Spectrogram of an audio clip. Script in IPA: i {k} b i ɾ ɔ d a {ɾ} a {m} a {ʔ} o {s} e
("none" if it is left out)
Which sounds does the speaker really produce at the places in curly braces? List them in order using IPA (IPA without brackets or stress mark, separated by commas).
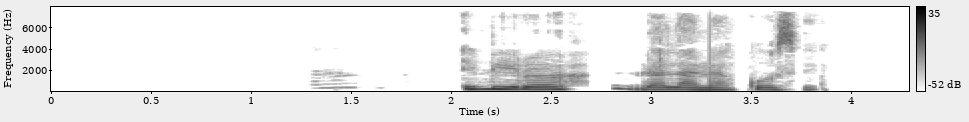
none, l, n, k, s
